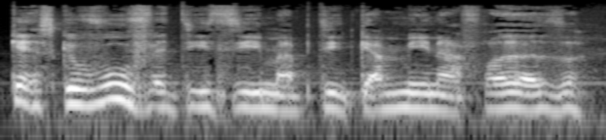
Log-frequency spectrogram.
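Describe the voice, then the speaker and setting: A woman's voice: low-pitched, normal speed. A woman voicing a grumpy, balding male French ship's cook with a French accent in a storybook reading. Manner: gruff, exasperated, shouting.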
